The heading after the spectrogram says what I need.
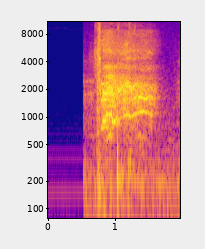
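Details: Adult male non-smoker harmed by other people's tobacco smoke, who has lost his voice and can barely be heard; severe dysphonia (near loss of voice).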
